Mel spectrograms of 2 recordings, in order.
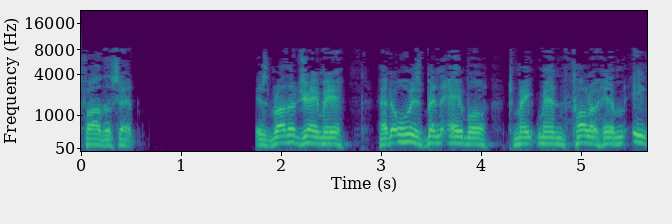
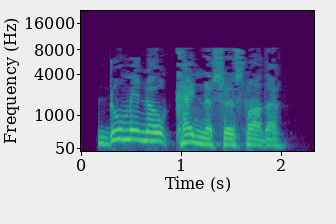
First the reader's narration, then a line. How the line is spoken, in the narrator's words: he said angrily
